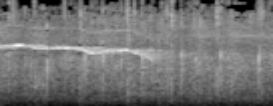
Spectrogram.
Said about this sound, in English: Let's give Jerry a big hand and welcome up here.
